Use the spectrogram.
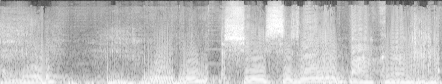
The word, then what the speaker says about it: Baca: She's Susanna Baca, and some pronounce it Baker, was a recording artist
